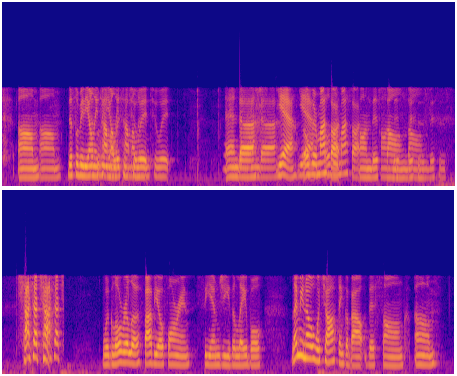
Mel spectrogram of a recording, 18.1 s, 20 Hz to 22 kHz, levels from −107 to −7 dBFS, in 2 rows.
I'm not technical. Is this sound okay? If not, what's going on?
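No. From 0.5 s to 10.3 s there is a doubled audio track: every bit of speech plays a second time, a little quieter, about 0.4 seconds later. It is most likely caught twice through a slower second path or left out of step by an edit. Unlike a room echo, the copy doesn't fade or sound roomy. It is simply a clean repeat that cuts off abruptly at 10.3 s, leaving the narrow telephone sound on its own.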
